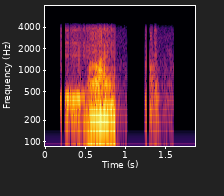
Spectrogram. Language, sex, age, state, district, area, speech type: Maithili, male, 45-60, Bihar, Madhepura, rural, conversation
